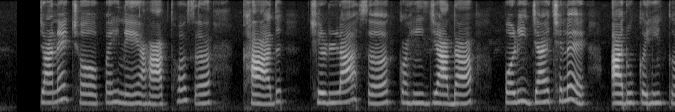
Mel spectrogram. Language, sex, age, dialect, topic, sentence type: Maithili, female, 18-24, Angika, agriculture, statement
